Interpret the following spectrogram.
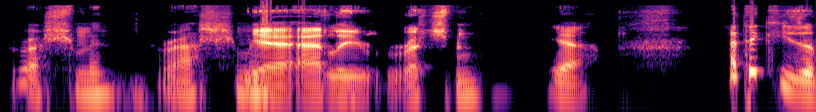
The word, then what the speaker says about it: Rutschman: Yeah, Adley Rutschman.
